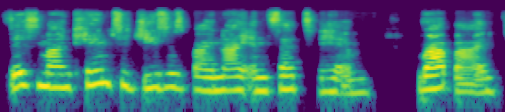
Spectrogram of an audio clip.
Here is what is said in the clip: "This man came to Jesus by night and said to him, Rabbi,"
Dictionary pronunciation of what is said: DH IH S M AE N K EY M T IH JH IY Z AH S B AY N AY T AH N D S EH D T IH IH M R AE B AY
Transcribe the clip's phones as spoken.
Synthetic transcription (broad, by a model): DH IH S M AE N K EY M T IH JH IY Z AH S B AY N AY T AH N S EH D T IH IH M R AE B AY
